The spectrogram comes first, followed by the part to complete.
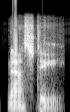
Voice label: "nasty", American

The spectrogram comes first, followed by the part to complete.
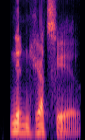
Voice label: "ninjutsu", American

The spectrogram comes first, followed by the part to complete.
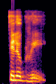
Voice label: "filagree", Indian

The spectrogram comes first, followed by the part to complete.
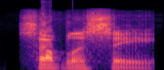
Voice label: "sublessee", American

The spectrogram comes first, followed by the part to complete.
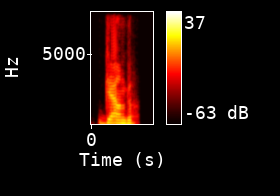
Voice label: "ganger", Indian

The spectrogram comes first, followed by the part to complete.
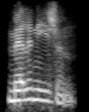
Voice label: "Melanesian", Indian

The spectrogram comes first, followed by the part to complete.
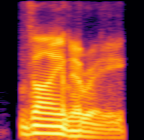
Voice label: "vinery", British

